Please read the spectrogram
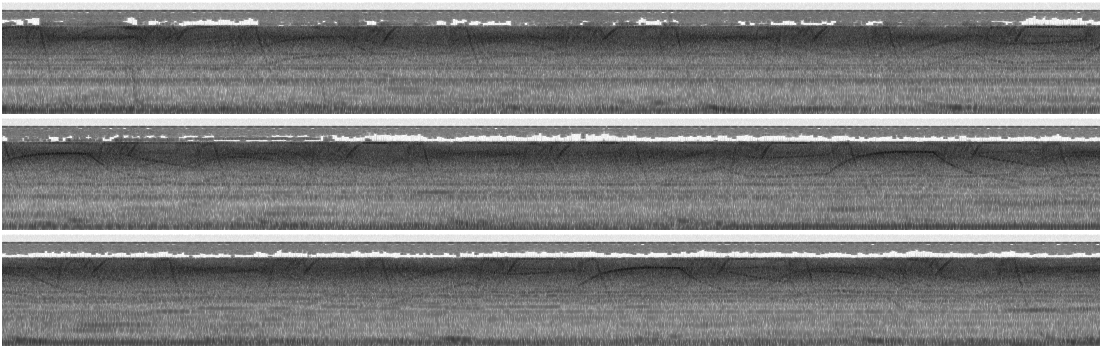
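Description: Experimental synthesizer drone music: steady low drones under a few held tones, with high tones sweeping up and down in arcs every few seconds and short falling glides lower down.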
